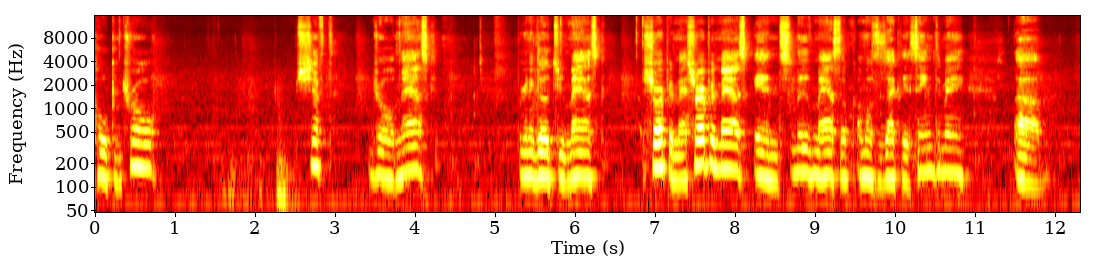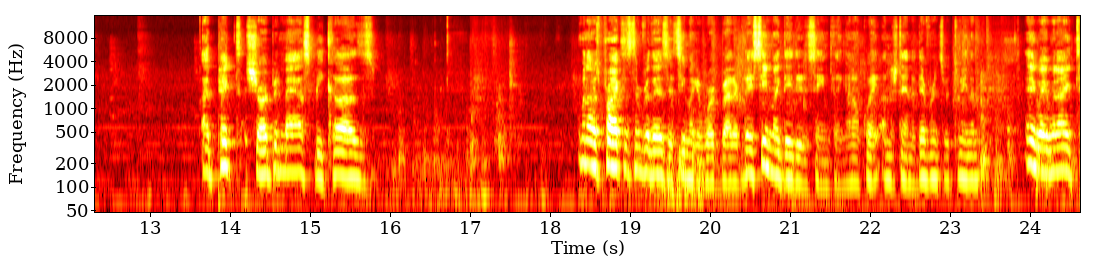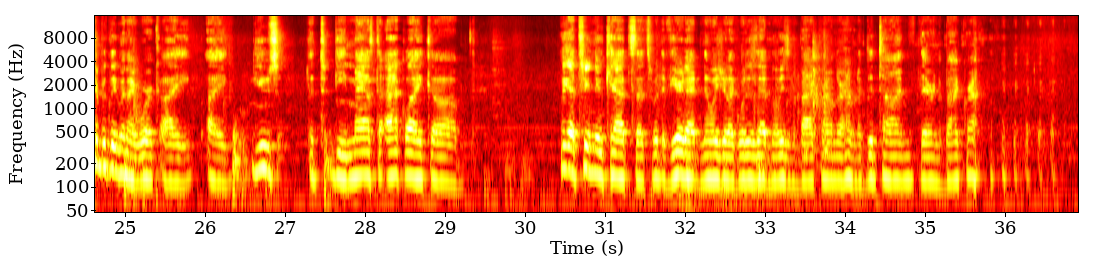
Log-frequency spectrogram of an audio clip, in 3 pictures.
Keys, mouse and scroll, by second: 4.4 middle click, 5.7 click, 5.8 click, 6.7 click, 6.8 click, 8.4 middle click, 9.8 shift+middle click, 11.0 middle click, 14.6 scroll up 1, 16.9-17.6 scroll down 1, 21.8 middle click, 22.5-23.0 scroll down 1, 23.2-23.6 scroll up 1.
